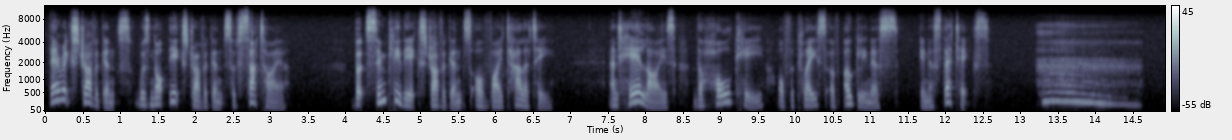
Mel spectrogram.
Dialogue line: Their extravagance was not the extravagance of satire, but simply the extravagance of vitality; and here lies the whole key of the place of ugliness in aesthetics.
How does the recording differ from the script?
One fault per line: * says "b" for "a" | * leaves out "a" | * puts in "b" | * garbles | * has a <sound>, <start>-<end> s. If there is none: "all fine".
* has a sigh, 13.2-14.7 s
